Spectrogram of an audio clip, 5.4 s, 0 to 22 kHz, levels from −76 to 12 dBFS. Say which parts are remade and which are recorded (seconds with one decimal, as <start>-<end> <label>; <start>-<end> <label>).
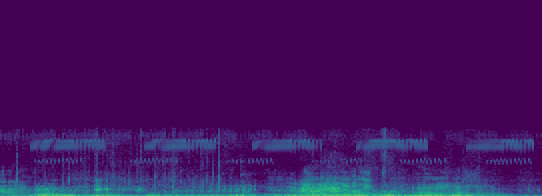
0.0-5.4 recorded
